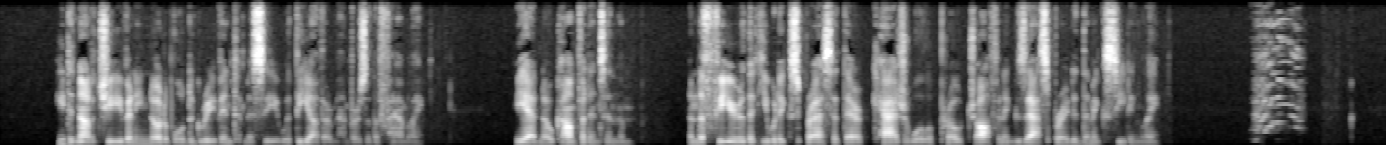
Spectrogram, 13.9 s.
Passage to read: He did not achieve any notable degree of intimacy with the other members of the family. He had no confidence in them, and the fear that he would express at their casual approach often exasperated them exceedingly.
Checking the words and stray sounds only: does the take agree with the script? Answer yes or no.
no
